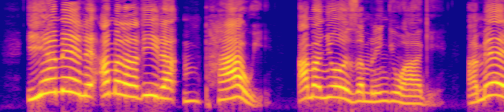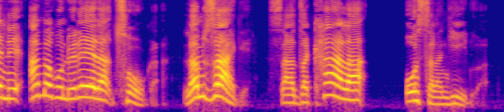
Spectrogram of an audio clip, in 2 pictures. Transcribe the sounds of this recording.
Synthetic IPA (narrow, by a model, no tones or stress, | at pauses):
ijɛamɛnɛʔamalalatiɾam̩pʰawḭ | amaɲɔzam̩lɛŋɡiwaːkɛ | amɛnɛamakɔndwɛɾɛɾat͡sʰɔka | lamuzakɛ̥ | sad͡zakʰala | ɔsalaŋɡḭːɗwa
